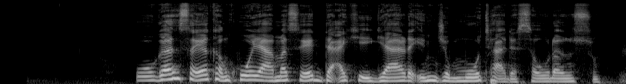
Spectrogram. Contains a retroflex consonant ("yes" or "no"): yes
